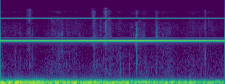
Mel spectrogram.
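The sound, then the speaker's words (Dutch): A simulated tinnitus beep: a loud, sharp, high-pitched steady whine that holds unbroken for the whole clip over a low, rumbling hum. “En wat gebeurt er dan in uw hoofd? Een keiharde scherpe piep. Dus de vertrouwde piep wordt veel harder en scherper en indringender.”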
